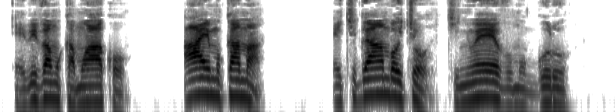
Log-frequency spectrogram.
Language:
Ganda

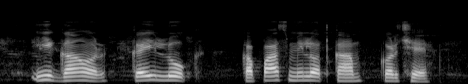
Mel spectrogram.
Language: Magahi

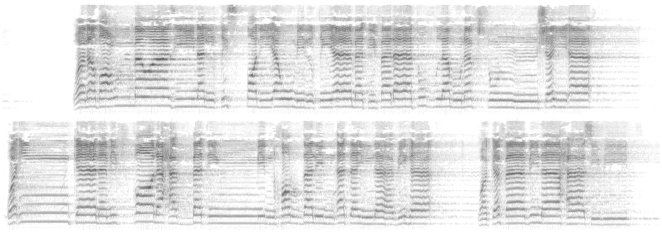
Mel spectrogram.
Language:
Arabic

